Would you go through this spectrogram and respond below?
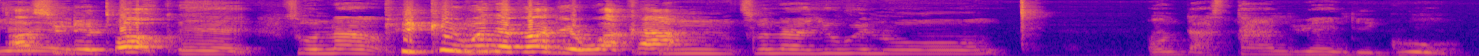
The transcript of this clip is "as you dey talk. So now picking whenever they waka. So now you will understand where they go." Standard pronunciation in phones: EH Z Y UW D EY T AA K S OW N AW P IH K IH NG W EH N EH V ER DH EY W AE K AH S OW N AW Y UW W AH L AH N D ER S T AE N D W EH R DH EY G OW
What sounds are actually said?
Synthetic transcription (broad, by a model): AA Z Y UW D EY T AA K S OW N AW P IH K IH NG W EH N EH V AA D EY W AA K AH S OW N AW Y UW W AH N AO N D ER S T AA N D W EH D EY G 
